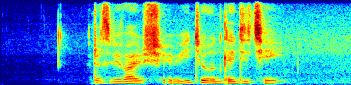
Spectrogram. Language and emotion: Russian, neutral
